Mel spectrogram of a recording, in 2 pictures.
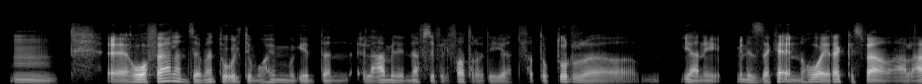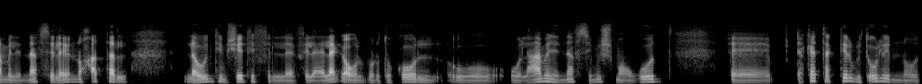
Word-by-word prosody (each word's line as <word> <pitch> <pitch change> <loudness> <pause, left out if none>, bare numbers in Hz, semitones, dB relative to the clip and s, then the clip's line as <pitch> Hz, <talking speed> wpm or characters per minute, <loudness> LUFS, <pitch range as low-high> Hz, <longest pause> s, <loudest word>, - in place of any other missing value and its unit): امم، 100 -4 -7 0.5
آآ، 95 -1 +7
هو 110 +2 +9
فعلًا 145 -3 +5
زي 95 - 0
ما 105 - -2
أنتِ 115 - -8
قلتِ 105 +1 -1
مهم 100 +1 -8
جدًا 95 -1 -5 0.2
العامل 100 -2 +1
النفْسِي 95 +2 -4
في - - -15
الفترة 95 - -3
ديَّة، 95 -1 -7
فالدكتور 120 - -3 1.1
يعني 95 0 -2
من 110 -2 -4
الذكاء 100 -1 +4
إن 95 -1 -1
هو 115 +4 +4
يركز 95 - +3
فعلًا 85 - +6
على 85 +1 -4
العامل 105 0 +1
النفْسِي؛ 90 - -2
لأنه - - +1
حتى - - +3
ال - - +2 0.6
لو - - +3
أنتِ 135 +2 -7
مشيتِ 135 +2 +1
في - - -15
ال 90 0 -6
في - - -16
العلاج 90 0 +3
أو 95 -2 +3
الProtocol 110 -3 -4
و 90 -2 -8
والعامل 110 +8 0
النفْسِي 105 0 -7
مش 120 +4 -6
موجود، 120 +9 -4 0.7
آآ، 95 -2 -4 0.2
الدكاترة 150 +1 -1
كتير 155 -1 0
بتقول 140 +2 -3
إنه 100 -8 -7
100 Hz, 155 wpm, -26 LUFS, 95-115 Hz, 1.1 s, هو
